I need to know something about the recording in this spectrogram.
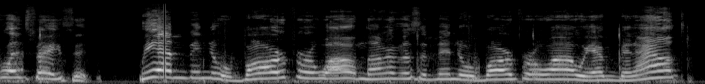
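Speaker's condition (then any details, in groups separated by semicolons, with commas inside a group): Cerebral palsy; speech sounds drunk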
